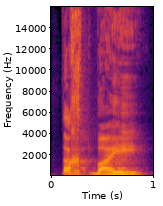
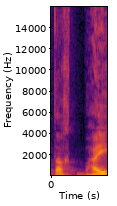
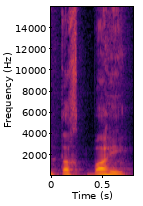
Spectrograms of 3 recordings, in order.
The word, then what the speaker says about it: तख्त बाही: तख्त बाही यहाँ का एक लैंडमार्क है, जिसको आमतौर पे तख्त भाई कहते हैं। ये मिसप्रोनाउंसिएशन है, तख्त बाही।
